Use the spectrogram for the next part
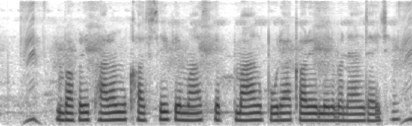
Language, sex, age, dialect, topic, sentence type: Magahi, female, 18-24, Western, agriculture, statement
